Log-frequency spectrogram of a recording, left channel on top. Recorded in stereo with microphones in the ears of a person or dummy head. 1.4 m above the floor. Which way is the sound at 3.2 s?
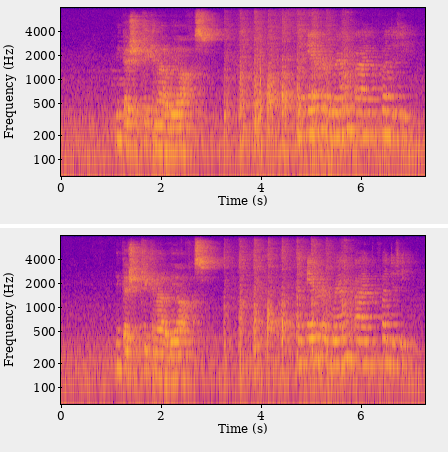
35° right (ahead or behind).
